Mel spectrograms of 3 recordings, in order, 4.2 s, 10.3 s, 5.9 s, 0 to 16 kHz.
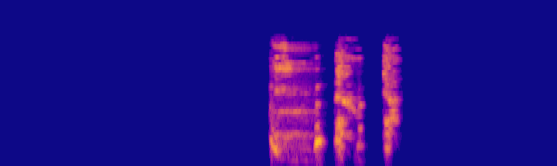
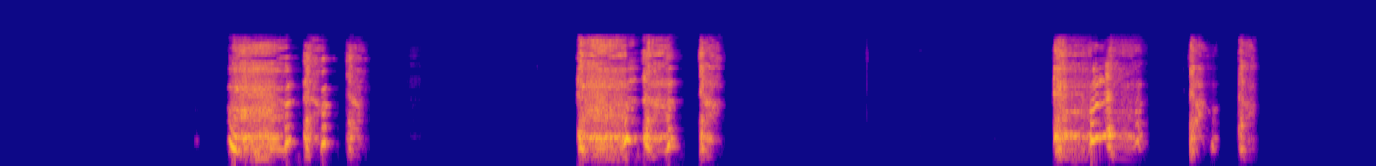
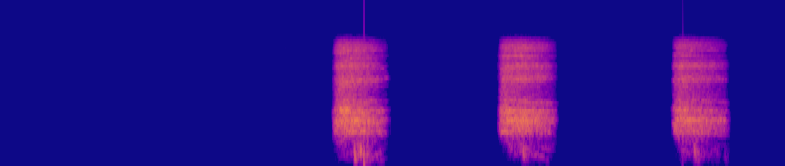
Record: {
  "cough_length": "4.2 s",
  "cough_amplitude": 21561,
  "cough_signal_mean_std_ratio": 0.26,
  "three_cough_length": "10.3 s",
  "three_cough_amplitude": 30716,
  "three_cough_signal_mean_std_ratio": 0.35,
  "exhalation_length": "5.9 s",
  "exhalation_amplitude": 6932,
  "exhalation_signal_mean_std_ratio": 0.34,
  "survey_phase": "beta (2021-08-13 to 2022-03-07)",
  "age": "18-44",
  "gender": "Female",
  "wearing_mask": "No",
  "symptom_cough_any": true,
  "symptom_runny_or_blocked_nose": true,
  "symptom_shortness_of_breath": true,
  "symptom_sore_throat": true,
  "symptom_onset": "8 days",
  "smoker_status": "Never smoked",
  "respiratory_condition_asthma": false,
  "respiratory_condition_other": false,
  "recruitment_source": "Test and Trace",
  "submission_delay": "1 day",
  "covid_test_result": "Positive",
  "covid_test_method": "RT-qPCR",
  "covid_ct_value": 28.9,
  "covid_ct_gene": "ORF1ab gene"
}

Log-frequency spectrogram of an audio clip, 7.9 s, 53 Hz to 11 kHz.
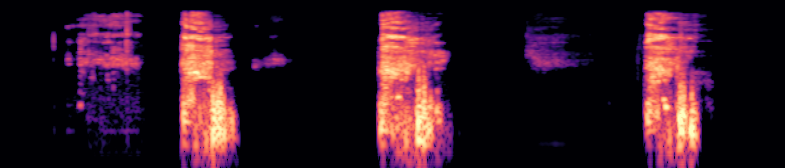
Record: {
  "three_cough_length": "7.9 s",
  "three_cough_amplitude": 32768,
  "three_cough_signal_mean_std_ratio": 0.37,
  "survey_phase": "beta (2021-08-13 to 2022-03-07)",
  "age": "18-44",
  "gender": "Male",
  "wearing_mask": "No",
  "symptom_cough_any": true,
  "symptom_runny_or_blocked_nose": true,
  "symptom_sore_throat": true,
  "smoker_status": "Never smoked",
  "respiratory_condition_asthma": false,
  "respiratory_condition_other": false,
  "recruitment_source": "REACT",
  "submission_delay": "2 days",
  "covid_test_result": "Negative",
  "covid_test_method": "RT-qPCR"
}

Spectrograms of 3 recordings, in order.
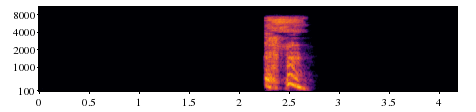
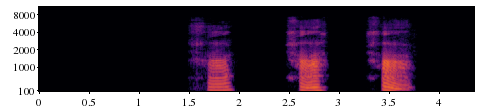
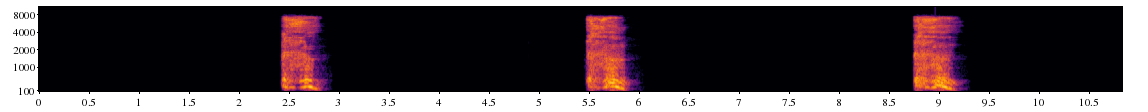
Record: {
  "cough_length": "4.2 s",
  "cough_amplitude": 29298,
  "cough_signal_mean_std_ratio": 0.25,
  "exhalation_length": "4.4 s",
  "exhalation_amplitude": 9132,
  "exhalation_signal_mean_std_ratio": 0.32,
  "three_cough_length": "10.8 s",
  "three_cough_amplitude": 32768,
  "three_cough_signal_mean_std_ratio": 0.26,
  "survey_phase": "beta (2021-08-13 to 2022-03-07)",
  "age": "45-64",
  "gender": "Male",
  "wearing_mask": "No",
  "symptom_cough_any": true,
  "symptom_runny_or_blocked_nose": true,
  "symptom_change_to_sense_of_smell_or_taste": true,
  "smoker_status": "Never smoked",
  "respiratory_condition_asthma": false,
  "respiratory_condition_other": false,
  "recruitment_source": "Test and Trace",
  "submission_delay": "2 days",
  "covid_test_result": "Positive",
  "covid_test_method": "RT-qPCR"
}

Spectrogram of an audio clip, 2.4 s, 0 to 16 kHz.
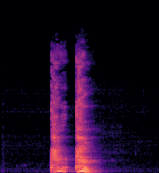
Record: {
  "cough_length": "2.4 s",
  "cough_amplitude": 18032,
  "cough_signal_mean_std_ratio": 0.33,
  "survey_phase": "beta (2021-08-13 to 2022-03-07)",
  "age": "65+",
  "gender": "Male",
  "wearing_mask": "No",
  "symptom_none": true,
  "smoker_status": "Ex-smoker",
  "respiratory_condition_asthma": false,
  "respiratory_condition_other": false,
  "recruitment_source": "REACT",
  "submission_delay": "3 days",
  "covid_test_result": "Negative",
  "covid_test_method": "RT-qPCR",
  "influenza_a_test_result": "Negative",
  "influenza_b_test_result": "Negative"
}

